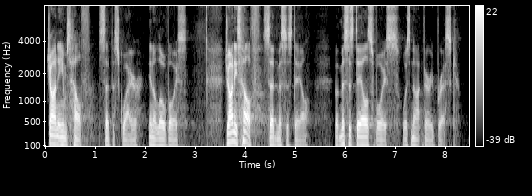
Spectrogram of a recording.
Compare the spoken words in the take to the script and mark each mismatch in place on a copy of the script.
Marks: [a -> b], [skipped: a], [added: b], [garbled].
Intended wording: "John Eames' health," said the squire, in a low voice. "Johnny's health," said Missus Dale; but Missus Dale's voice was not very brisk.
"John Eames' health," said the squire, in a low voice. "Johnny's health," said Missus Dale; but Missus Dale's voice was not very brisk.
